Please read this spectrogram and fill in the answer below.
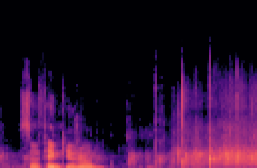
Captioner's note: applause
